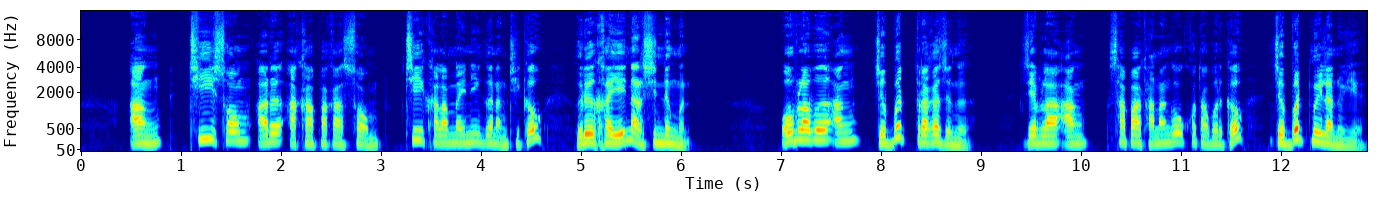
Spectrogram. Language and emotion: Bodo, angry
